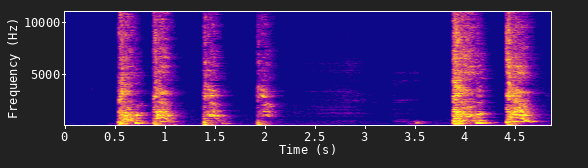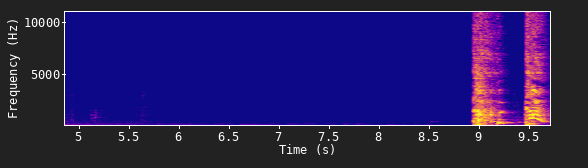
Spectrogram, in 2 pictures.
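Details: About eight short, dry coughs in three clusters, during a typical morning with allergies: allergic cough.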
